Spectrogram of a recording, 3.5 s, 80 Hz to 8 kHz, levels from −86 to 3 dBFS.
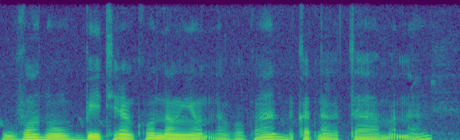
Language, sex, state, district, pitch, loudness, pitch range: Garo, male, Meghalaya, South Garo Hills, 100 Hz, -15 LUFS, 95-115 Hz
